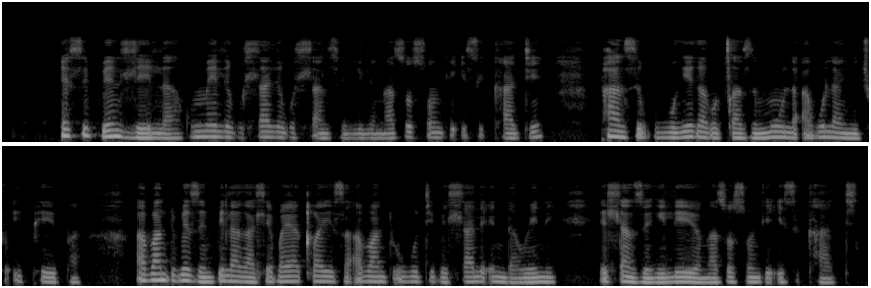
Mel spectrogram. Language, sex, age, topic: North Ndebele, female, 36-49, health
